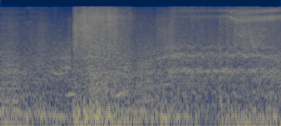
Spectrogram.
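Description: Tyres screech as a car drifts around a corner.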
